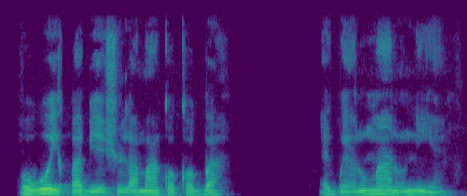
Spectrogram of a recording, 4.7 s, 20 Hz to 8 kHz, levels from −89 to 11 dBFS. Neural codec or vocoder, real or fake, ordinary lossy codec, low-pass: none; real; AAC, 48 kbps; 7.2 kHz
